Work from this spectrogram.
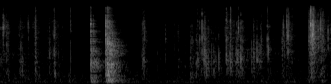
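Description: Inflatable toy material being cut along its side with scissors, a close, crinkly run of snips and rustles, steady with a few sharper crunches, alone without talk.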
